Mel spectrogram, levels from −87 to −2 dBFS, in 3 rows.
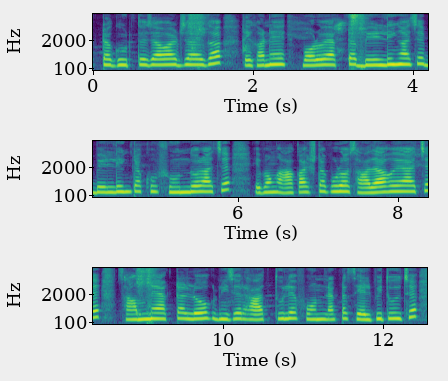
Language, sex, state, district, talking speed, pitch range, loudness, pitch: Bengali, female, West Bengal, North 24 Parganas, 155 wpm, 240-275 Hz, -16 LUFS, 260 Hz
